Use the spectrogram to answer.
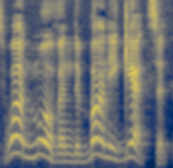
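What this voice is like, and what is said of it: Malkovich impression with Russian accent. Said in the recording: “imagine him speaking with Russian accents ... I thought that was a Walken impression there for a minute.”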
